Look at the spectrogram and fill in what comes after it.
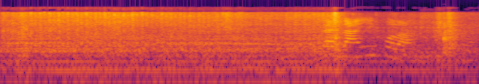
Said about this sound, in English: At a clothing factory on the outskirts of town, rows and rows of young women sit behind huge sewing machines, stitching shirts.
